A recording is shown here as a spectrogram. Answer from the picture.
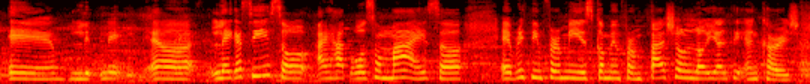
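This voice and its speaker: Music plays behind a woman speaking in a high pitch. Her pace is fairly slow and her intonation fairly even. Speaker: cigar company owner. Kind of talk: panel introduction speech. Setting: cigar bar event with audience. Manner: halting.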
